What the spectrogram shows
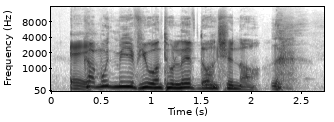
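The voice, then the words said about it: Schwarzenegger impression, Minnesota accent. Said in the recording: “Schwarzenegger in a Minnesota accent”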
